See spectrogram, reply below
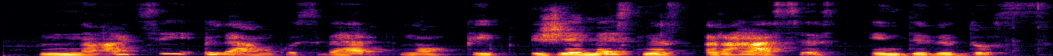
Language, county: Lithuanian, Šiauliai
